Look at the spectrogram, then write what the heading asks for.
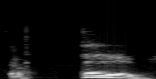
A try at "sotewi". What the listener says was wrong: Did you say the whole word? Sounded like you stopped at Sote.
